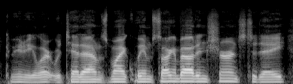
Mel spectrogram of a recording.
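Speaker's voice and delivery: fast, upbeat radio announcer read. Acted. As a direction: announce the break briskly. Radio host announces break.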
